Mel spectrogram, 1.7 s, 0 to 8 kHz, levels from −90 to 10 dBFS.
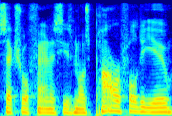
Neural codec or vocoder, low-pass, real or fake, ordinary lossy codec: none; 7.2 kHz; real; MP3, 64 kbps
